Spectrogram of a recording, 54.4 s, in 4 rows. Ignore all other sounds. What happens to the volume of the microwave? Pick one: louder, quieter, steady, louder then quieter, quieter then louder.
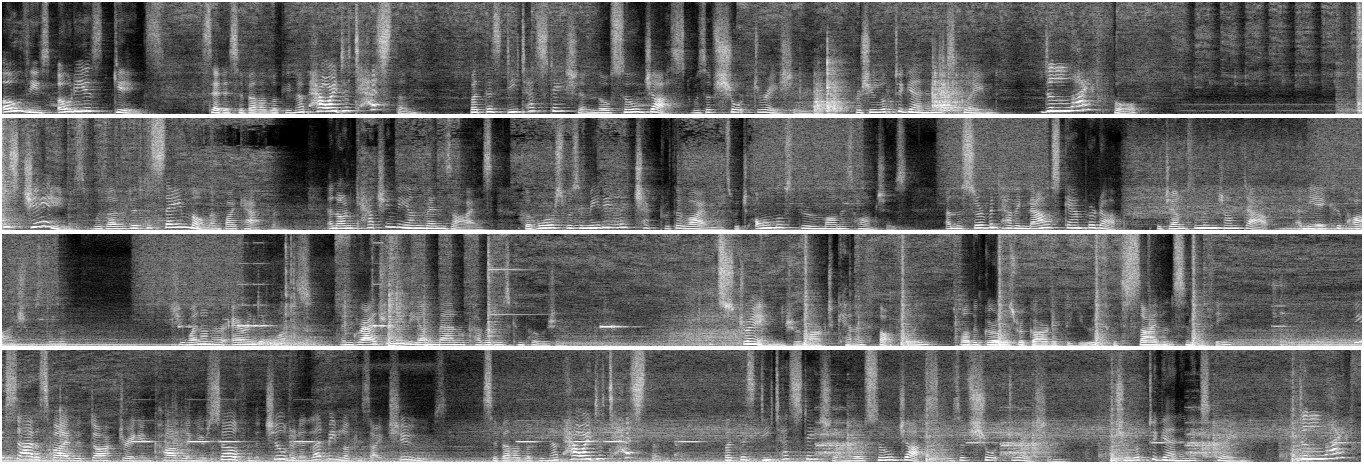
steady.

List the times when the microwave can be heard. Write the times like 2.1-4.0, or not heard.
26.4-54.3.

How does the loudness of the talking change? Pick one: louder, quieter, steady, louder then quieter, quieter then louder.
steady.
